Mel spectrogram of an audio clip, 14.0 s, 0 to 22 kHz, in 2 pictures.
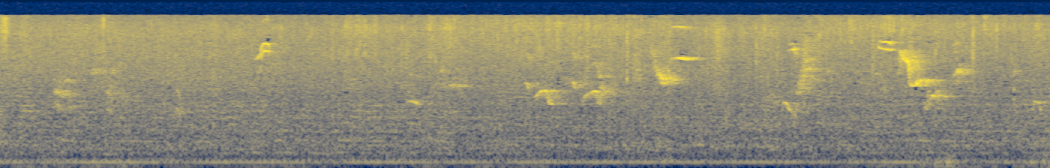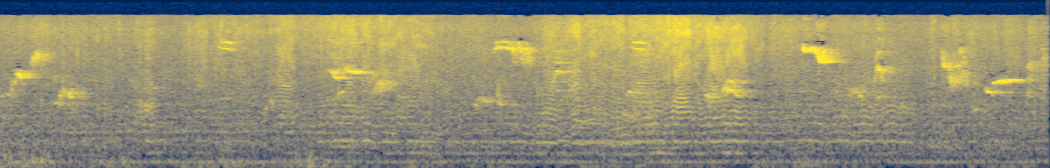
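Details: Dark honey bee queen just arrived, recorded 6/5/13: steady deep humming drone throughout with shifting overtones, and frequent short bird chirps and twitters in the background.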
